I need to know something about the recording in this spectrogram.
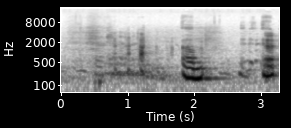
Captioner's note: audience laughs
